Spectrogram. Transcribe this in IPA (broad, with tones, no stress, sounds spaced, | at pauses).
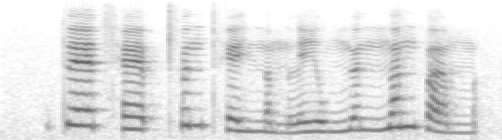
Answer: t̪ ɛː˥ t͡sʰ ɛː˧ p̚ t̪ʰ ɵ˥ n t̪ʰ e˨ j n̪ ɐ˨˩ m l iː˨ w n̪ ɵ˧ n n̪ ɐ˥ n p ɐ˨ m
